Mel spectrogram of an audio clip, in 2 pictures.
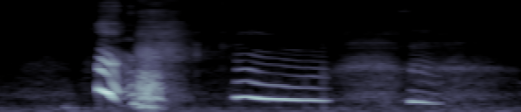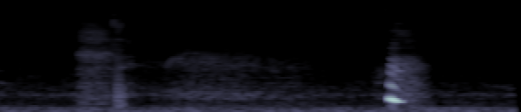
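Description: A voiced intake and a sharp sneeze burst, then a brief held 'ah' and small muffled bursts, sounding congested.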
